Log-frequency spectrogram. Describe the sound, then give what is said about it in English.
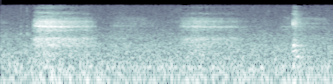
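A person breathes audibly into a microphone while recording spoken tapes. Two faint, drawn-out breaths are separated by quiet, and a short sharp intake of breath follows near the end. “I have to apologize to those that have to listen to me breathe on the tapes. It's got to be disconcerting, I imagine.”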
